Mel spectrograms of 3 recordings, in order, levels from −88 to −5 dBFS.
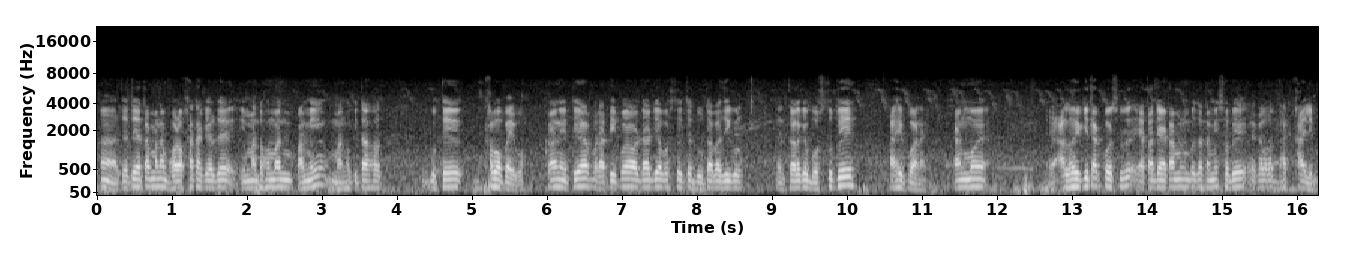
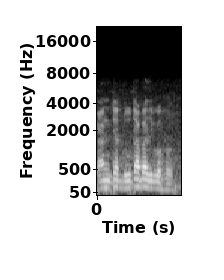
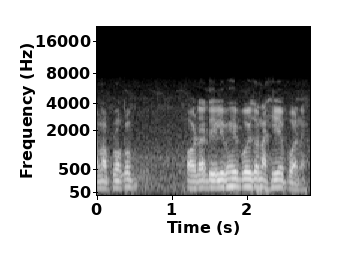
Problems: background sounds at intervals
